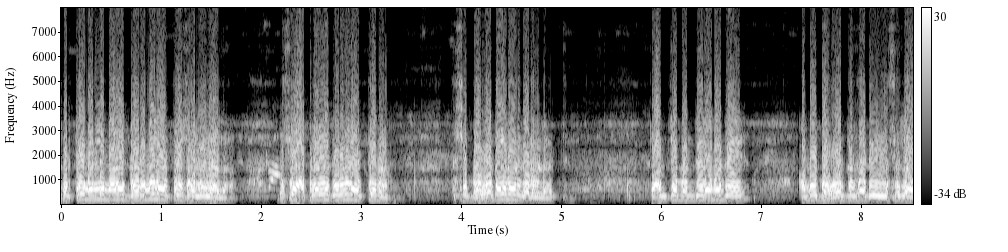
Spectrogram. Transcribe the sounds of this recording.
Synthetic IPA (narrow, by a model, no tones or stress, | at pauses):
səɾt̪em̤əʈleməlaɡəɾmiːlaɡ̚t̪eɕəɾilalat̪əɕeapljalaɡəɾmiːlaɡ̚t̪ena | t̪əɕebʱəɡʋənt̪əlam̤əɽɡəɾmiːlaɡ̚t̪et̪əamt͡ɕjamənd̪iɾaməd̪ʱːje | amiːbʱəɡʋənt̪əsaʈiːesila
